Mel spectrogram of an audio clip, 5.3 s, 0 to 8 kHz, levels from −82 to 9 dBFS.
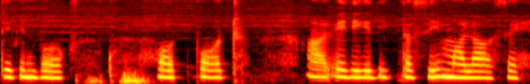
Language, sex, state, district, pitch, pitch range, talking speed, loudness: Bengali, female, Tripura, West Tripura, 245 Hz, 235-255 Hz, 90 wpm, -14 LUFS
